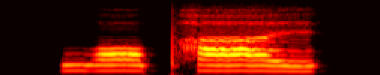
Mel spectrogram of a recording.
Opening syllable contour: high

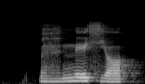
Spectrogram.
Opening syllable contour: high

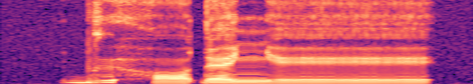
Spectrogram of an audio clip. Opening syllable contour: high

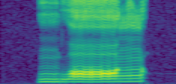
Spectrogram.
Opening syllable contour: rising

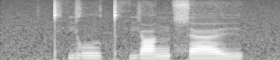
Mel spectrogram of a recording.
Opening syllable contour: high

